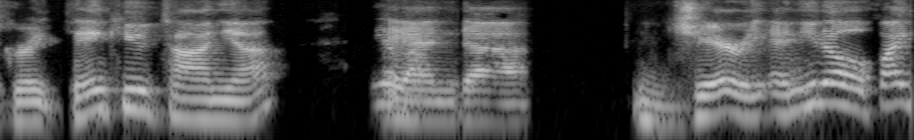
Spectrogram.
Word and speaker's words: Njeri: has introduced me is Jerry. It's a name with an N I don't know why there is an N so the N is silent.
